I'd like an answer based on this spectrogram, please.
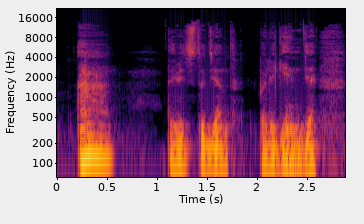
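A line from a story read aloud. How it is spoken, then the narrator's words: Agreeing sigh. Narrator (Russian): согласно вздохнул Виктор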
